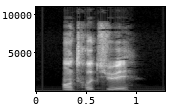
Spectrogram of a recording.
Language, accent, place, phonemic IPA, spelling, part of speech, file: French, France, Lyon, /ɑ̃.tʁə.tɥe/, entre-tuer, verb, LL-Q150 (fra)-entre-tuer.wav
- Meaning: to kill each other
